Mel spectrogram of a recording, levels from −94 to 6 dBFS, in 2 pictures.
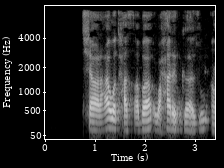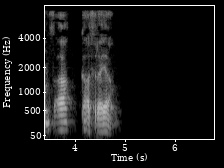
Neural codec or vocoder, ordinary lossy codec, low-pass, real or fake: codec, 16 kHz, 8 kbps, FunCodec, trained on LibriTTS, 25 frames a second; MP3, 48 kbps; 7.2 kHz; fake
